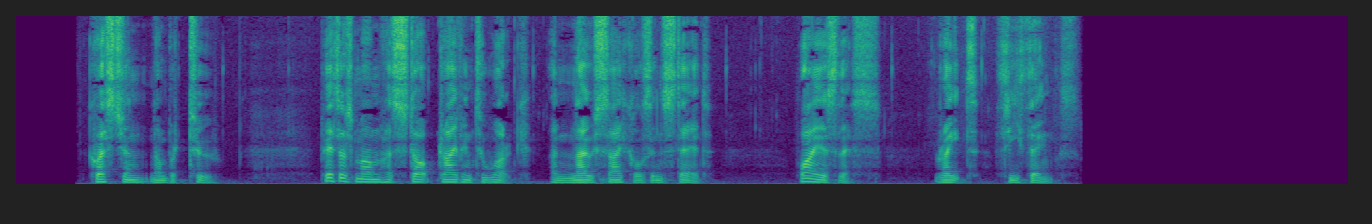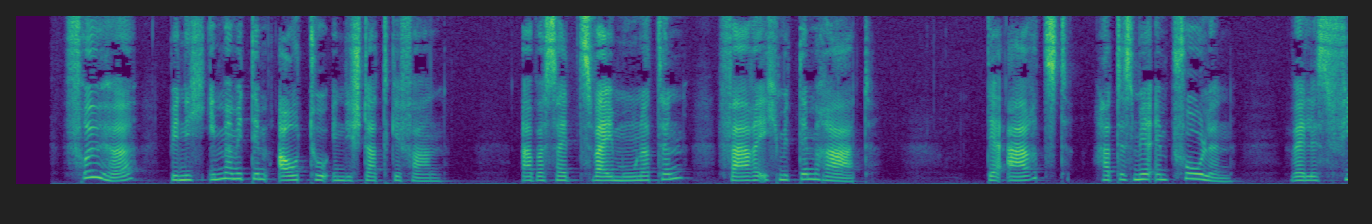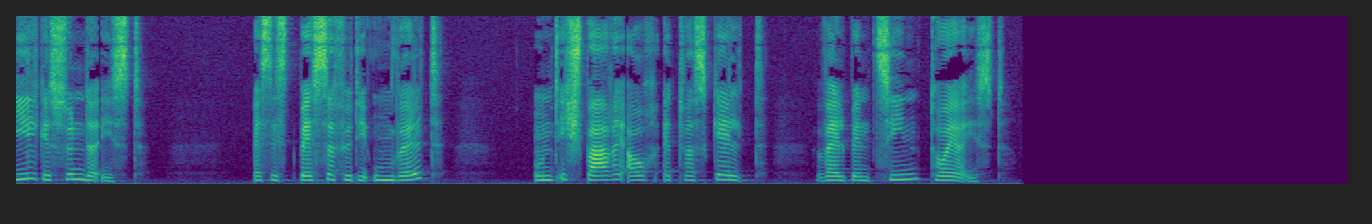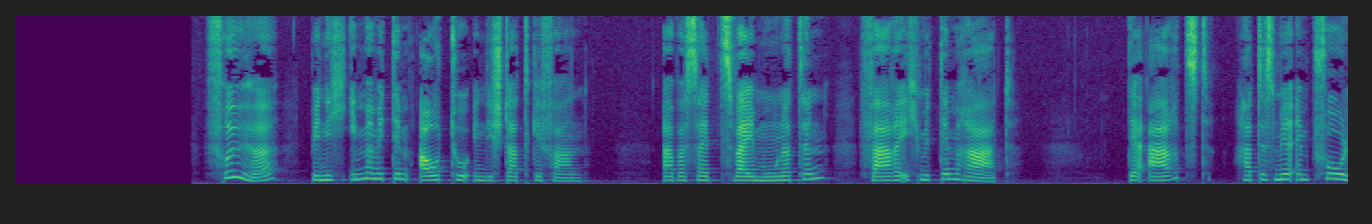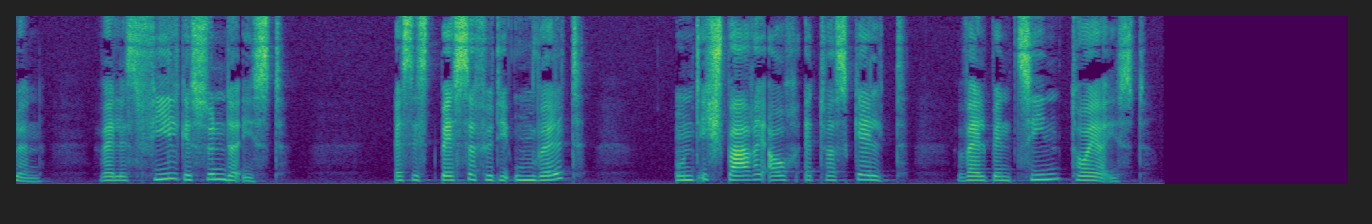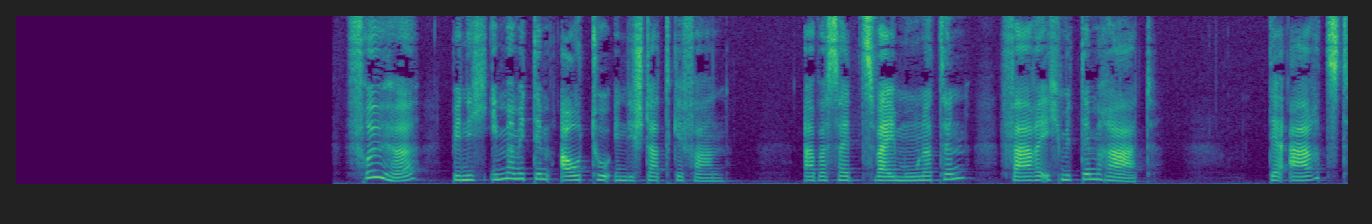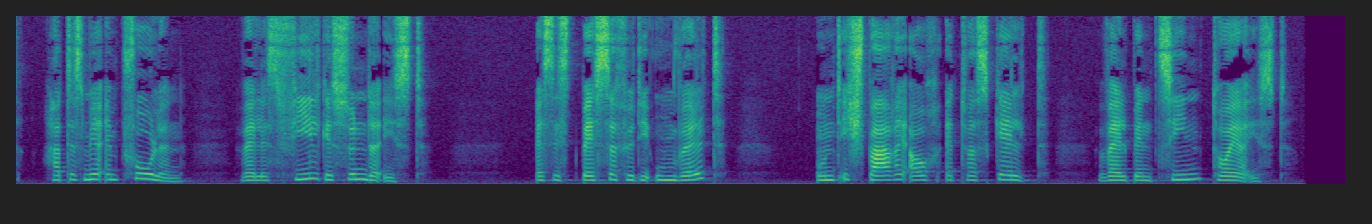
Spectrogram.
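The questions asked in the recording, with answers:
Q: Why is this? Write three things.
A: Doctor recommended it as healthier; better for the environment; saves money as petrol is expensive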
